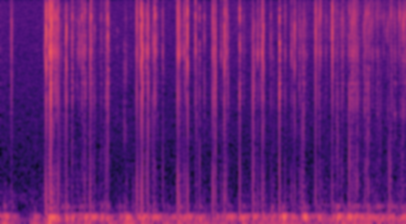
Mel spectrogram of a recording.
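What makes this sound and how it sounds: Long acrylic nails on both hands scratch rapidly across the uncovered, hollow metal mesh grille of a desktop condenser microphone. The result is a dense, continuous rustling with bright, crackly streaks over a heavy low, throbbing rumble.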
